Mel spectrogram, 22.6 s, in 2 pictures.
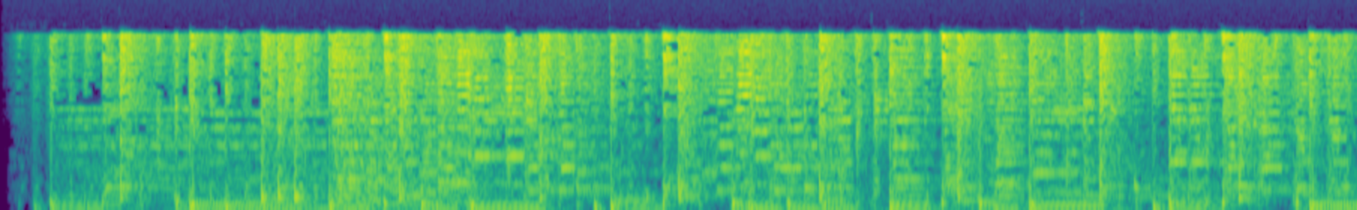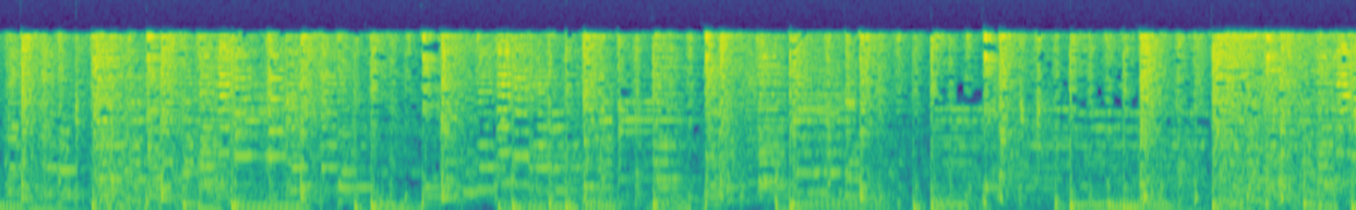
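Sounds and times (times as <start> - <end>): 
jazz pop music: 0.4 - 22.6.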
